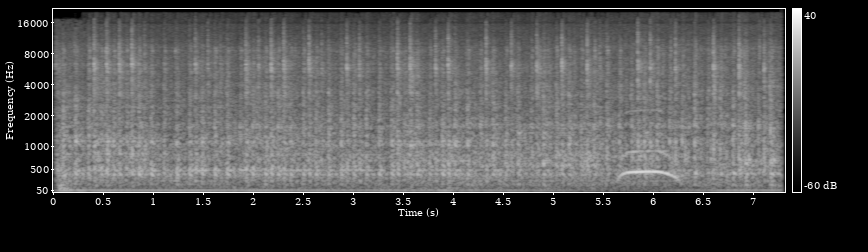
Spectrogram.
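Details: 2008 Acura TL 3.5: heavy, hard bottom-end knocking at about four per second throughout; the cause was confirmed as a broken crankshaft.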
